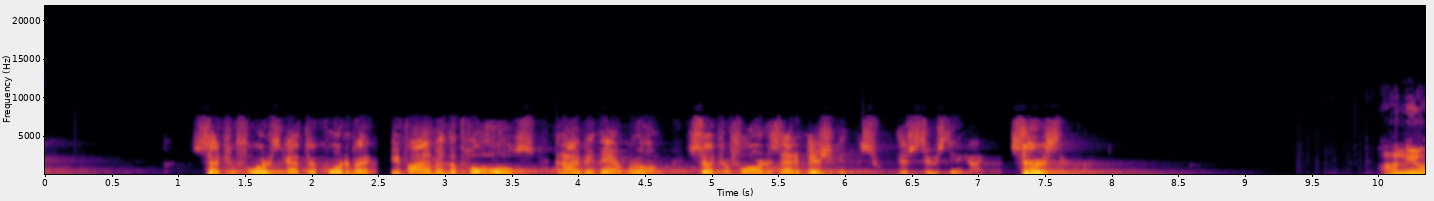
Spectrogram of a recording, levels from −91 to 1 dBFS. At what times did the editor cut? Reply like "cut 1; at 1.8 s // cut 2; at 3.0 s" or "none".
cut 1; at 2.4 s // cut 2; at 7.1 s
